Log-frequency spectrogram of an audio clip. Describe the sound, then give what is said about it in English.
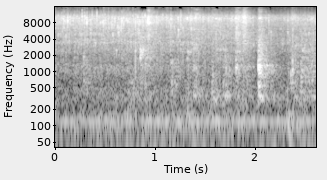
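Ham sizzles on an opened grill, a loud, steady, hissing crackle of frying that runs unbroken throughout, with a brief sharp knock near the end. “All right, I smell the ham being cooked now. And that is done. Opening the grill right now.”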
